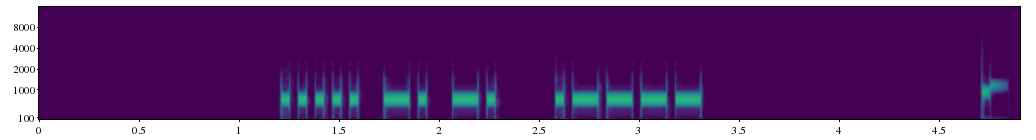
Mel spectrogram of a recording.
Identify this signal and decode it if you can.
Morse code, heard as a keyed tone, about 28 wpm, 700 Hz. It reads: 5NN 1
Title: CQ WW DX Contest Exchange Encore - 28wpm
